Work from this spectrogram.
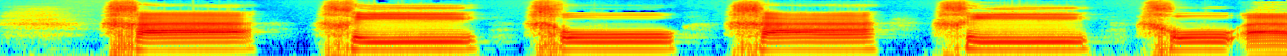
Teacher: karakteristik huruf kho karena keluar dari tenggorokan paling atas, ya tentu berbeda dengan hak kecil dan huruf hak besar. Dia akan seperti mendengkur, seperti. Ya, seperti mendengkur.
